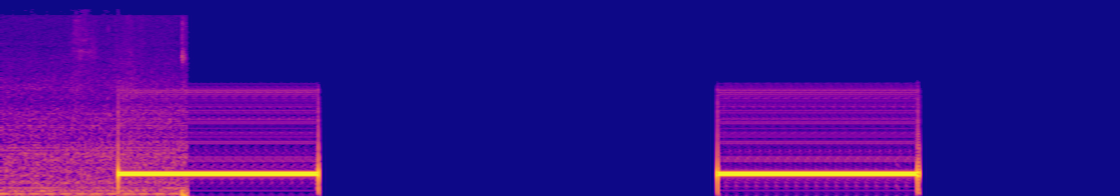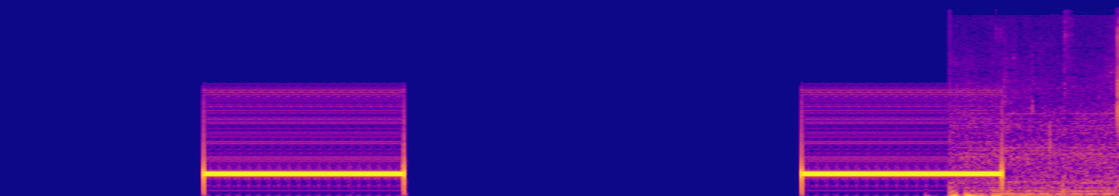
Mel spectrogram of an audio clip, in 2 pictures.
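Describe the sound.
A telephone ringback tone sounds for an unanswered call: four steady, even-pitched buzzing rings, each about two seconds long, spaced by longer silences, with brief background noise at the start and end.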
